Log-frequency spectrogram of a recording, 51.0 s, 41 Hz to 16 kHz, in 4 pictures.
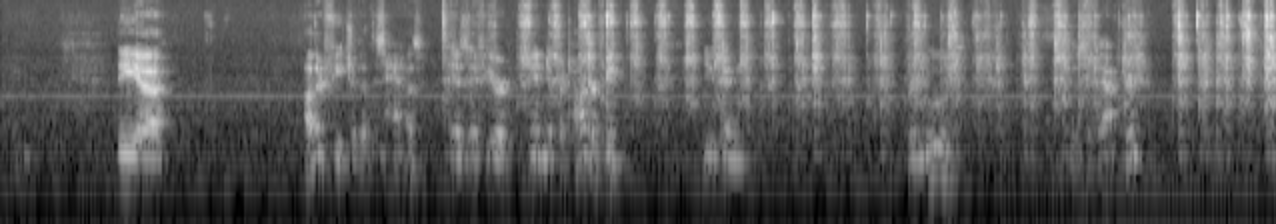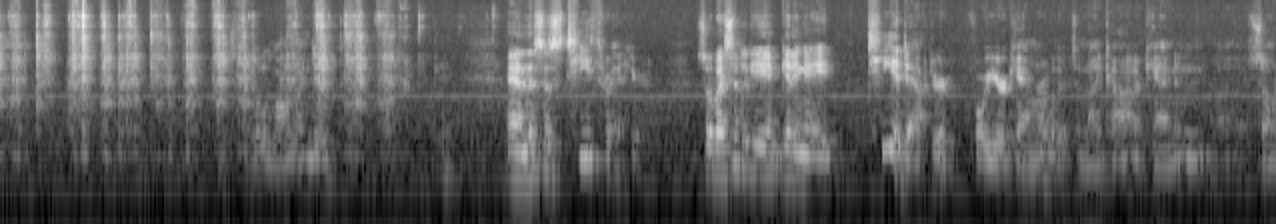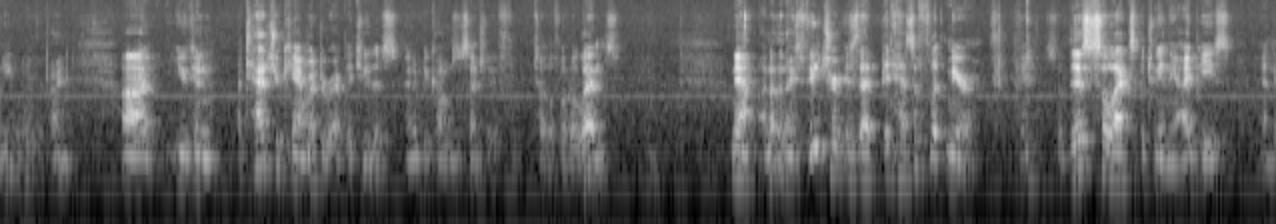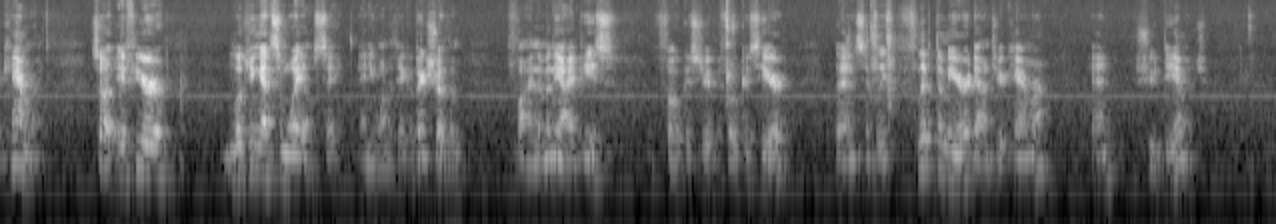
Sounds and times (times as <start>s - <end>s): Inside, small room: 0.0s - 51.0s
Speech: 1.2s - 1.8s, 3.0s - 6.2s, 7.0s - 7.6s, 9.1s - 9.6s, 10.6s - 11.5s, 15.2s - 16.1s, 17.1s - 31.8s, 32.8s - 50.4s.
